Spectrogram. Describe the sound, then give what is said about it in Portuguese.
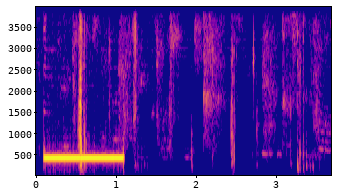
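A telephone call being dialed: a steady dial tone holds for about a second, then breaks off into soft clicks, taps and handling noise as the number is entered. “vou fazer uma ligação.”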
